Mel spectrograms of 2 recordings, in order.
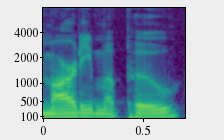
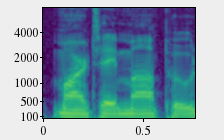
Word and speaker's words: Marte Mapu: maybe a fourth if you include our friend Marty Mapu or Marte Mapu, depending on your pronunciation of choice, that are box, bigger, banghead safeties.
